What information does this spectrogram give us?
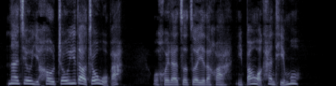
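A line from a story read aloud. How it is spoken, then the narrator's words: Smiling, masking unease. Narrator (Chinese): 楚西面上却不显，继续笑道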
